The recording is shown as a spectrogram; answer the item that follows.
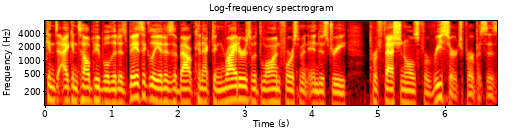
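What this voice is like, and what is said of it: Smooth announcer-style voice. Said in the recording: “he has a good announcer voice”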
